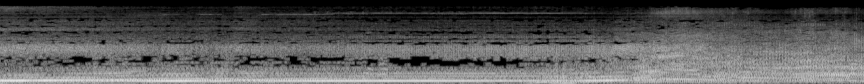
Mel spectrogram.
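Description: Jeep Grand Cherokee Trackhawk's supercharged 6.2-litre Hemi V8 held at steady revs on the start line beside a diesel pickup. About six and a half seconds in, both launch and the engine notes rise as they accelerate away.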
